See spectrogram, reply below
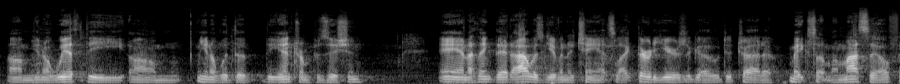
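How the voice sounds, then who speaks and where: Lower-voiced man councillor, bright and forceful tone, halting with restarts, long chamber reverb. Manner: halting, many restarts and fillers, then firm. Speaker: city council member. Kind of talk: formal remarks at a council meeting.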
